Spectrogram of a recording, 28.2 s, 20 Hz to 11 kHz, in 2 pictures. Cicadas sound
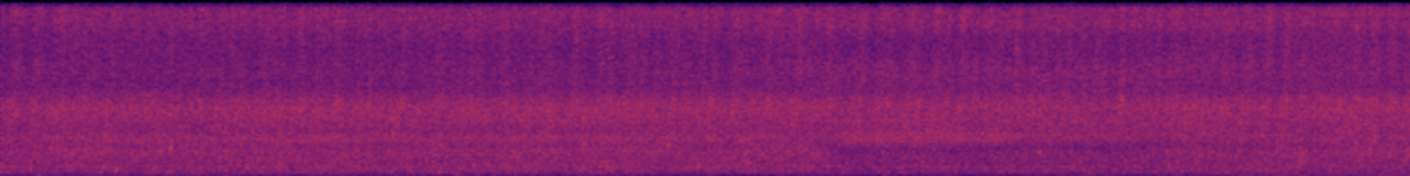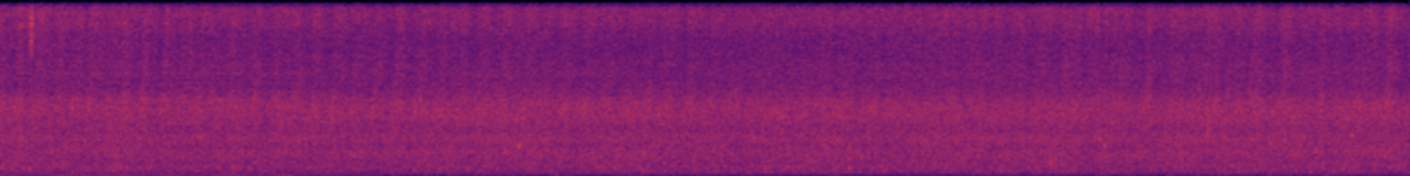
10.4s 21.5s

